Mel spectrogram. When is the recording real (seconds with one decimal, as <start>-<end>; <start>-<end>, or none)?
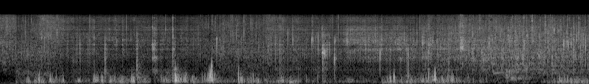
0.0-0.6; 2.0-2.7; 4.2-5.9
